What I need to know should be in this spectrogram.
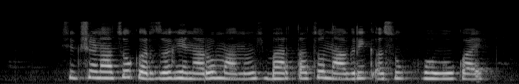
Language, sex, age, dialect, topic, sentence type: Marathi, female, 18-24, Southern Konkan, banking, question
